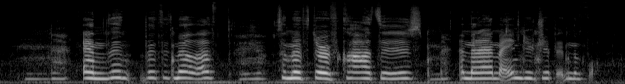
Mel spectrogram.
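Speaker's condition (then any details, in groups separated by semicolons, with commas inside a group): Cerebral palsy; from birth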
